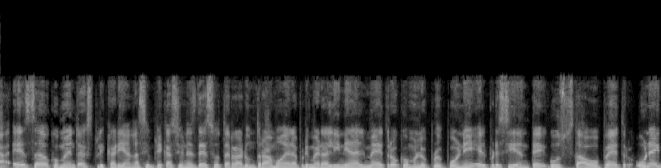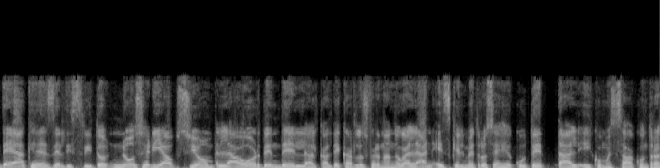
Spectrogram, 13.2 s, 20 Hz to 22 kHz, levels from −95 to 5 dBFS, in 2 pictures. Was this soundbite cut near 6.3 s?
no; 1 cut; at 8.8 s

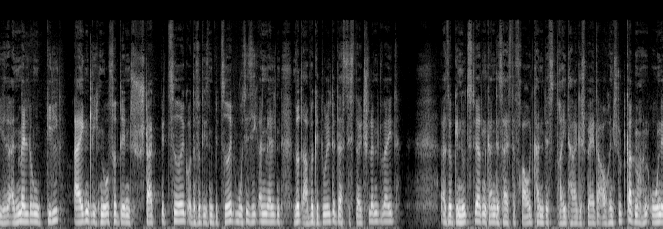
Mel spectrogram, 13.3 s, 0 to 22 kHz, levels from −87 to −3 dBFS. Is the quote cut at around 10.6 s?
yes; 1 cut; at 10.6 s

